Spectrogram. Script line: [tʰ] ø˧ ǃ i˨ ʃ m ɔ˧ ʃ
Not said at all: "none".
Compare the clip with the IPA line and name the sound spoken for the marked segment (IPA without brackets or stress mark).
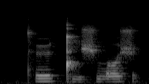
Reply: tʰ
